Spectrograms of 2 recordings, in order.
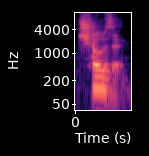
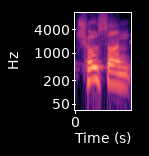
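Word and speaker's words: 조선: for several hundred years cho sen is the japanese pronunciation of that name which was used during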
